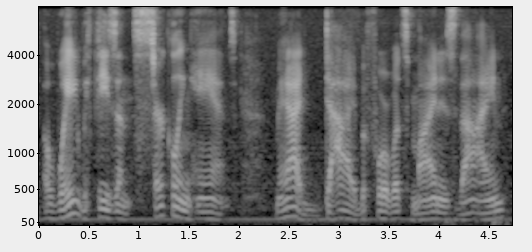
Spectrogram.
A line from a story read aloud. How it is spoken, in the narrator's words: Narcissus, however, ran back in shock and cried and mocked her, saying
